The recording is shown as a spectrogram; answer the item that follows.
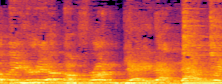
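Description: Live Celtic folk-rock band playing a song: acoustic guitar strumming under a bending melodic line, with some singing.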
